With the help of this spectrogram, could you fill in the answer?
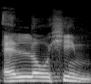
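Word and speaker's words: אלהים: 자, 여러분 저 글씨를 보시게 되면 오른쪽에서 왼쪽으로 이렇게 읽는 건데 그걸 엘로힘 우리가 이렇게 읽어요.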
